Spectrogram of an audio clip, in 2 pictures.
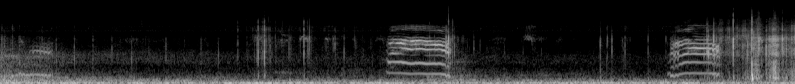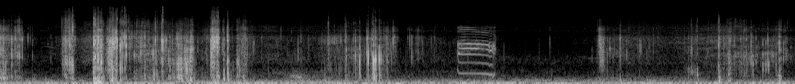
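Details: Stray ginger tabby cat approaching a man as if asking for protection, filmed on a GoPro HERO8: three clear, drawn-out meows spaced several seconds apart, over steady low rumble and bursts of rustling and crackling.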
